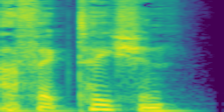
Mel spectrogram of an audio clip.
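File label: "affectation", English, uk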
